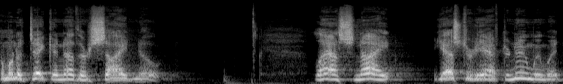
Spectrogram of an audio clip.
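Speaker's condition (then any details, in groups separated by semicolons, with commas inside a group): Hoarseness after vocal cord surgery; hard to hear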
